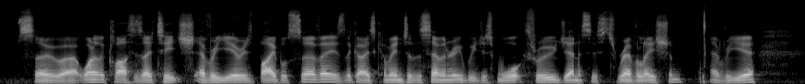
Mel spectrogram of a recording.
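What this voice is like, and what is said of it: Southeast English British accent. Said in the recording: “that's a real accent ... This is a real accent ... I'm from the UK originally ... I grew up in the southeast of England”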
